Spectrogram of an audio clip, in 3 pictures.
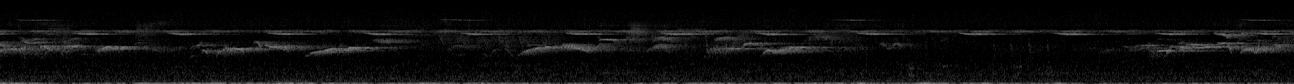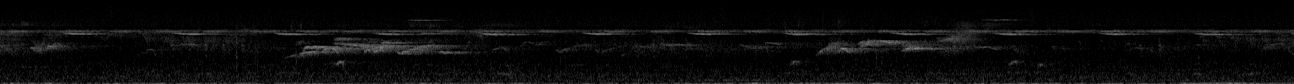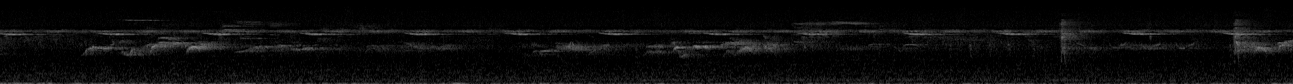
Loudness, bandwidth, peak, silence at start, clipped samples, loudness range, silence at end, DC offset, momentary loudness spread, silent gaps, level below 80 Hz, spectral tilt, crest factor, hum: -40 LUFS; 16 kHz; -24 dBFS; 0 s; under 0.1%; 3 LU; 0 s; under 0.1%; 10 LU; none; -54 dBFS; 0.5 dB/octave; 18 dB; none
